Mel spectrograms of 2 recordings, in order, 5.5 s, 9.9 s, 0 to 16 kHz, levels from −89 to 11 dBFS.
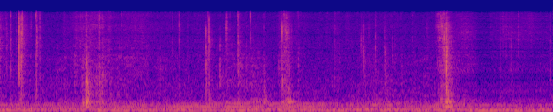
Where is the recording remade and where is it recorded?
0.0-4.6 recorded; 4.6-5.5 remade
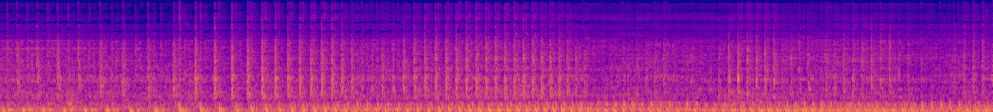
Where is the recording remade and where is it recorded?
0.0-5.9 recorded; 5.9-9.5 remade; 9.5-9.9 recorded

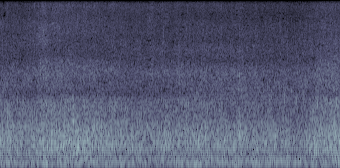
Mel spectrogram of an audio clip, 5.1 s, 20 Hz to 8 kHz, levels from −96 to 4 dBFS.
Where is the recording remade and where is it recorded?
0.0-5.1 recorded

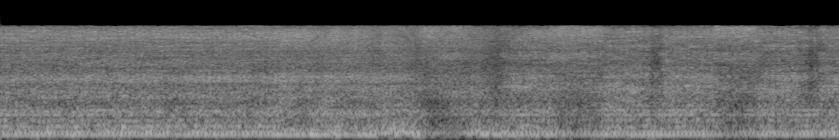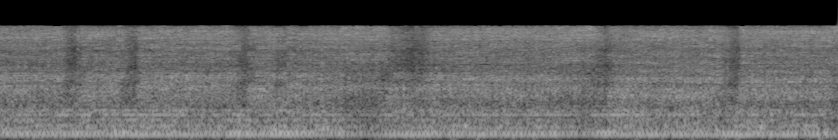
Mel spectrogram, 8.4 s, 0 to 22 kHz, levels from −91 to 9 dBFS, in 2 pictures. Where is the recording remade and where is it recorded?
0.0-1.4 recorded; 1.4-2.5 remade; 2.5-8.4 recorded

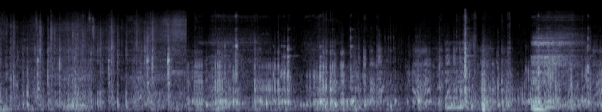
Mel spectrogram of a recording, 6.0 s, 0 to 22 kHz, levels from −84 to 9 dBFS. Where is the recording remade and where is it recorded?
0.0-2.0 recorded; 2.0-3.7 remade; 3.7-6.0 recorded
